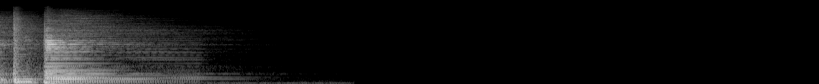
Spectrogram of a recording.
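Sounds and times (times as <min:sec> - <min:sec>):
blues guitar in E: 0:00.0 - 0:02.5.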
